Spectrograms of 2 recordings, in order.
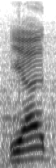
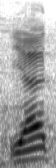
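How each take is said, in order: First: The final t has only slight breath. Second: The final t has only slight breath.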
